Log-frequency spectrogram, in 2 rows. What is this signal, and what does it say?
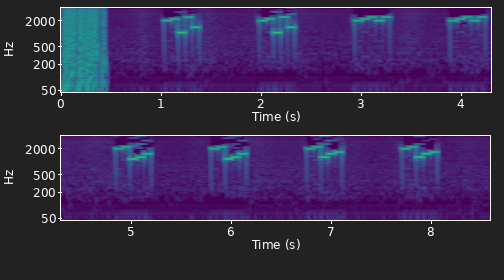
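Five-tone selective call (ZVEI), heard as quick runs of five tones, tones of about 80 ms. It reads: 89104 89104 89080 89080 89235 89235 89356 89356
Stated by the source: ZVEI five-tone selective call code 89092, received by SDR.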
